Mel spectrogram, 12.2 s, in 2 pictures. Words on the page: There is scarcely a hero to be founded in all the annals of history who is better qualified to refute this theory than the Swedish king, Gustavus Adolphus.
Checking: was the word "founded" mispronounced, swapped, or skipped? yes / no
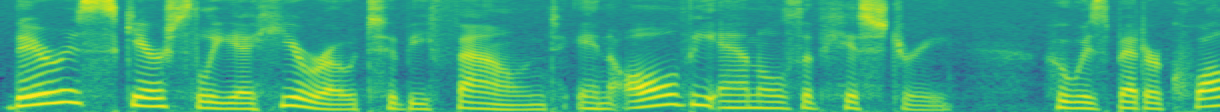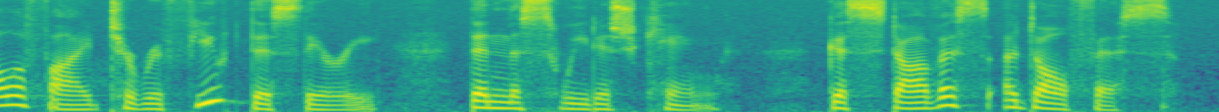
yes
